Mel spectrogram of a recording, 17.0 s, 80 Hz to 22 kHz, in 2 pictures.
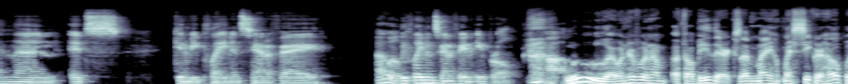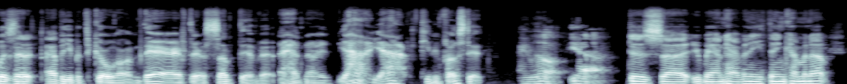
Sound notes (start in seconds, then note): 5.3 gasps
